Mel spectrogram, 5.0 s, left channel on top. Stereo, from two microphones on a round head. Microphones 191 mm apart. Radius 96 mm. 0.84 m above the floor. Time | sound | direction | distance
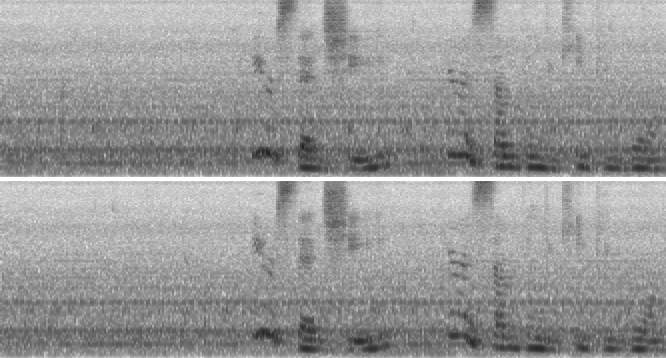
1.9 | a woman speaking | 20° right (ahead or behind) | 1.2 m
